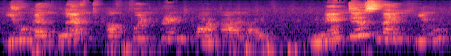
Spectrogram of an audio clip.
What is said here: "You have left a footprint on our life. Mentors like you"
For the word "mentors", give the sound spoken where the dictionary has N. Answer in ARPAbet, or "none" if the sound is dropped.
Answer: none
